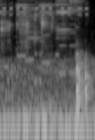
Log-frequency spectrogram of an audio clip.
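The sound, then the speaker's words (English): A brief rattle of dice rolled for a power score, tumbling across a hard tabletop, a quick burst of small clicking knocks that ends almost at once, with no voices. “So go ahead and roll your power, and I'll roll Shannon's.”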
